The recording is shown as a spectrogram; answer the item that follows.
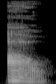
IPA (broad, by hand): aw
